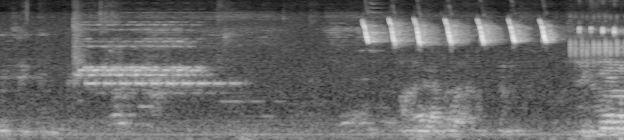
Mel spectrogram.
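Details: Canary song: a ringing tonal note, a pause, then seven loud spaced chirps descending in pitch, ending in a quick rapid trill.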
